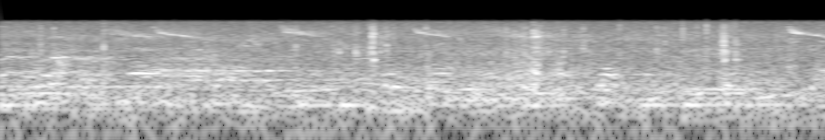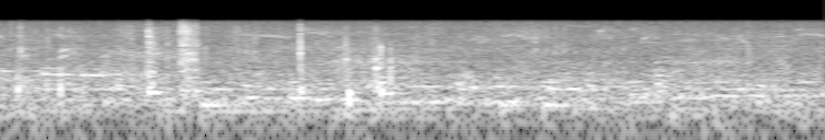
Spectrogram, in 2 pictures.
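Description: A bird calling over and over with short, high, falling chirps, with several sharp clicks, the loudest about five seconds in.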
